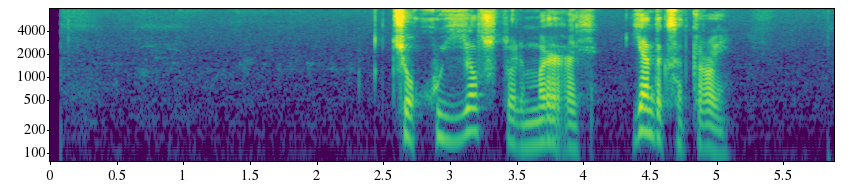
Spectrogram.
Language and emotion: Russian, angry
